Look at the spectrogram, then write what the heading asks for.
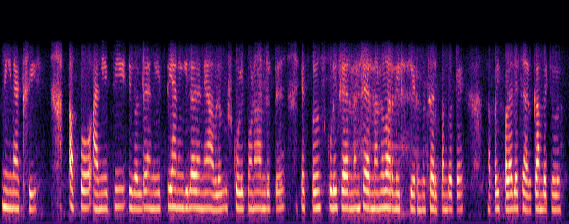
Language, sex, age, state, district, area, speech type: Malayalam, female, 18-30, Kerala, Palakkad, urban, conversation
